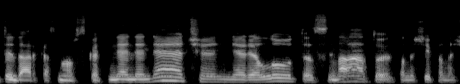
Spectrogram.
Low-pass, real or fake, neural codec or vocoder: 10.8 kHz; real; none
